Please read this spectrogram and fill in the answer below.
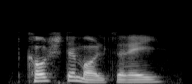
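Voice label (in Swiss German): "kaschtemalzerej", Alsatian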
